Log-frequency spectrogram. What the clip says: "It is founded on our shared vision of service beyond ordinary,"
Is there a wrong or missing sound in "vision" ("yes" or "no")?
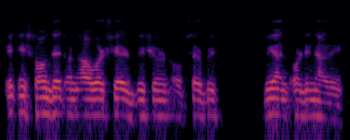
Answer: yes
